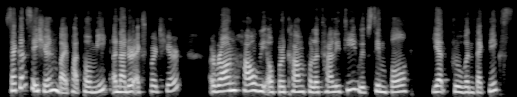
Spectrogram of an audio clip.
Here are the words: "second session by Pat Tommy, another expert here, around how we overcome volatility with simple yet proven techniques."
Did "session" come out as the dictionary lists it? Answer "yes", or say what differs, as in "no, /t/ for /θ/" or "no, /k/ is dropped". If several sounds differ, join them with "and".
yes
